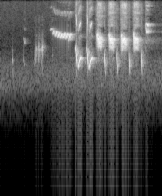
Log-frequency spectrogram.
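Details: Nightingale singing in the Hasniya style for tutoring young goldfinches and hybrids: a few soft introductory notes, a sustained whistle, then a loud rhythmic series of ringing, evenly spaced double notes.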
